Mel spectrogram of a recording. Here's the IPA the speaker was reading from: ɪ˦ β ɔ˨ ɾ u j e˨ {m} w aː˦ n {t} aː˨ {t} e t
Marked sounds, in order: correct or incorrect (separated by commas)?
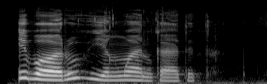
incorrect, incorrect, correct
